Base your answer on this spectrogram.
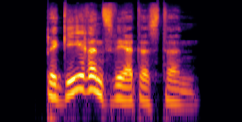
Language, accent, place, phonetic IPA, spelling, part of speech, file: German, Germany, Berlin, [bəˈɡeːʁənsˌveːɐ̯təstn̩], begehrenswertesten, adjective, De-begehrenswertesten.ogg
- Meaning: 1. superlative degree of begehrenswert 2. inflection of begehrenswert: strong genitive masculine/neuter singular superlative degree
